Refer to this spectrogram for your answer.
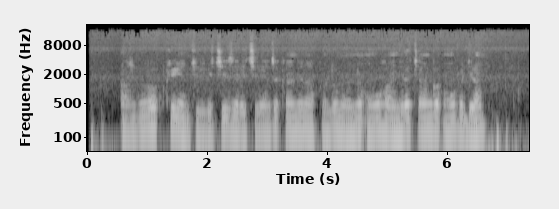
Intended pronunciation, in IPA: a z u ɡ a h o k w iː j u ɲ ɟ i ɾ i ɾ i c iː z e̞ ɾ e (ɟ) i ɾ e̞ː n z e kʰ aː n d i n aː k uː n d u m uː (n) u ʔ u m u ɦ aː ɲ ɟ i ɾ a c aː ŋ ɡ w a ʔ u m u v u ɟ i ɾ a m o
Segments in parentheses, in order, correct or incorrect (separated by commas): incorrect, correct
